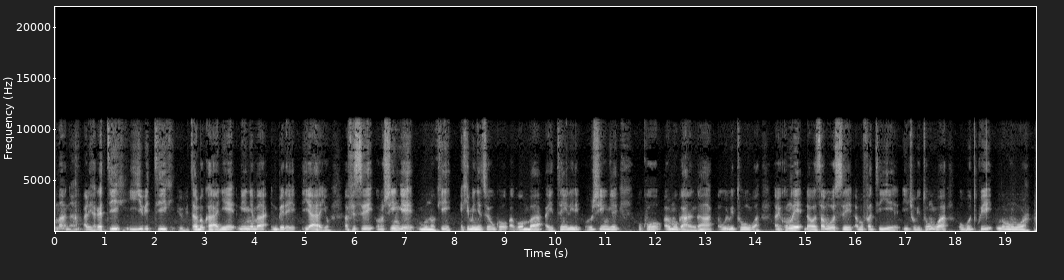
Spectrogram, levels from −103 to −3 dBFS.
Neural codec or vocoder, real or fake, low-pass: codec, 24 kHz, 0.9 kbps, WavTokenizer, medium speech release version 2; fake; 10.8 kHz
